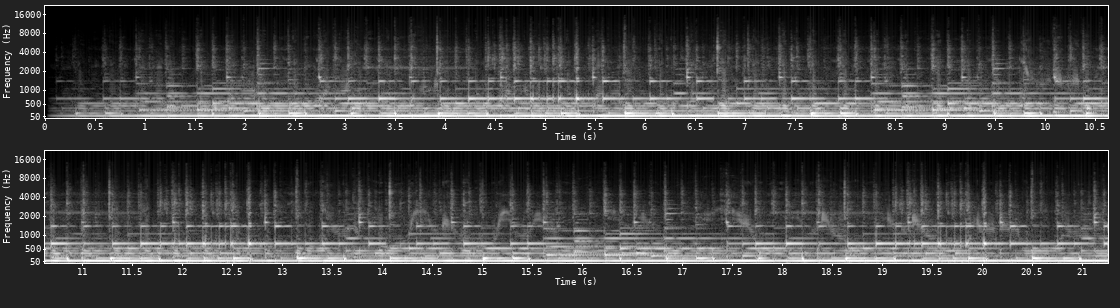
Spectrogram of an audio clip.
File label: Hang Didje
